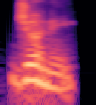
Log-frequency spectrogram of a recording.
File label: "journey", Indian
